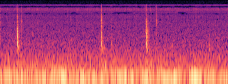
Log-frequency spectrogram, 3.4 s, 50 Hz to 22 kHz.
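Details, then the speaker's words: Honda Civic EK4 during US 2DIN console and harness rewiring, blue wire jumped directly: faint sharp single relay clicks about once a second over quiet cabin hiss; rear defrost still not working, cause unknown. "ça fonctionne toujours pas voilà je vous avoue que j'ai plus trop d'idées"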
